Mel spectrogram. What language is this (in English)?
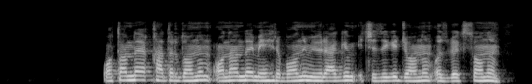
Uzbek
